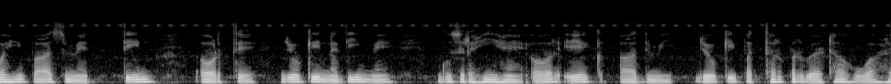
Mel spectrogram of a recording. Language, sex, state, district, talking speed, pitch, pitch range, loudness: Hindi, male, Uttar Pradesh, Lalitpur, 150 wpm, 105 Hz, 100-110 Hz, -16 LUFS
